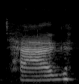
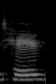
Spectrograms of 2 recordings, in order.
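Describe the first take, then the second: First: Tag is said in a general American accent. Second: Tag is said in a Wisconsin accent.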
